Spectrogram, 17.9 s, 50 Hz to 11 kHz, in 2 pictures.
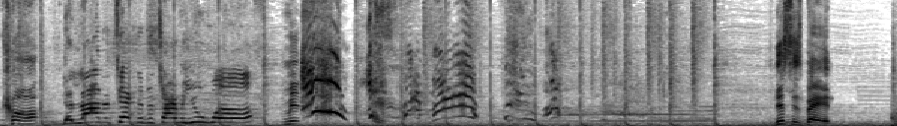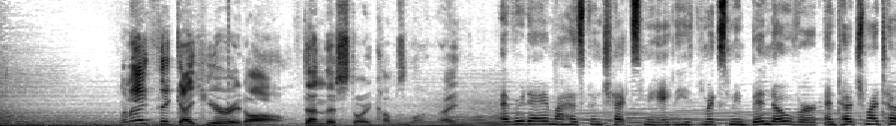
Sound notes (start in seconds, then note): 2.8 woman screaming; 3.5 woman laughing; 6.3 dramatic music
